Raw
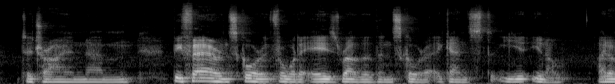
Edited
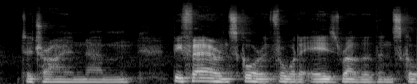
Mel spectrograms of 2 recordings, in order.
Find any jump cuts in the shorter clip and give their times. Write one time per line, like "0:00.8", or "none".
none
